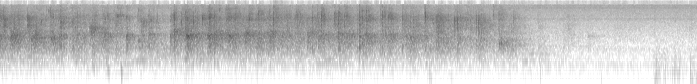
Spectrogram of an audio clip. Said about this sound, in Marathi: अर्थात तुम्हाला बघून टाळ्या पडल्या उत्स्फूर्त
